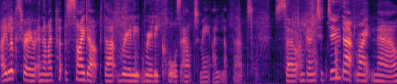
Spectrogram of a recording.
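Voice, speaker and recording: Her bright, sharp voice moves at a fairly slow pace with ordinary pitch variation and big swings in loudness as the woman speaks. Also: medium pitch for a woman. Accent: English. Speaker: journaling YouTuber. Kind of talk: casual craft tutorial chat. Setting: at home, late night. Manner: yawning, relaxed.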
